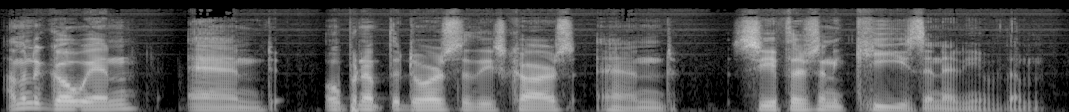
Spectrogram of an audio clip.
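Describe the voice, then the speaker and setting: A man's voice: on the low side, very animated, a little fast, darkish tone, dry recording, clean studio sound. Wry man playing a tabletop game. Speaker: player. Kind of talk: casual tabletop role-play.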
